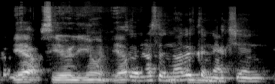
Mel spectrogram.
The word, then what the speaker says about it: Sierra Leone: That's how you pronounce it? Sierra Leone, right? Yeah, Sierra Leone.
